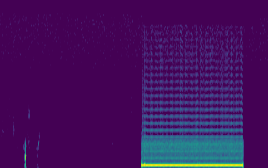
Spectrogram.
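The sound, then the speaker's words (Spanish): A brief click, then after a pause a steady telephone dial tone hums loud and unbroken for about two seconds before cutting off abruptly, as a phone call is being placed. No voices are heard. “Vamos a llamarlo. vamos a, llamar, añadirlo aquí rapidito.”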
